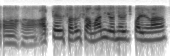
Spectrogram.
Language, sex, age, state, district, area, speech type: Goan Konkani, male, 60+, Goa, Quepem, rural, conversation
